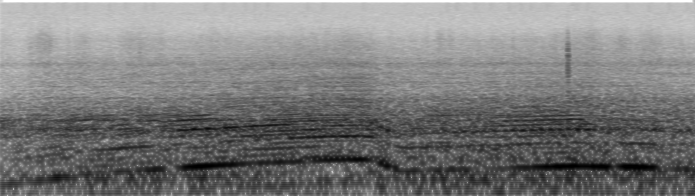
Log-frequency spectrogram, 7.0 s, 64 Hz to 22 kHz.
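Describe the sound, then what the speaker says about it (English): A BAIC X55 SUV's 1.5-litre four-cylinder engine pulls through a gentle acceleration, its droning note rising and steadying from inside the cabin over a low road rumble. "Let's do a small acceleration."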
